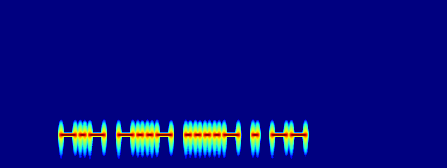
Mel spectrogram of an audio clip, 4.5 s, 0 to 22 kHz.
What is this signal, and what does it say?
Morse code, heard as a keyed tone, about 33 wpm, 700 Hz. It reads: KX4EM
